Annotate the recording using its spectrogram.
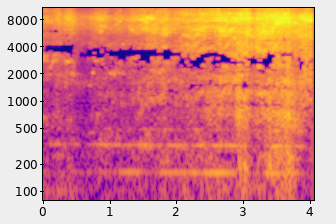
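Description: A small motor whines steadily as a toy car drives.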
